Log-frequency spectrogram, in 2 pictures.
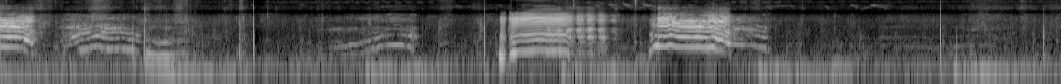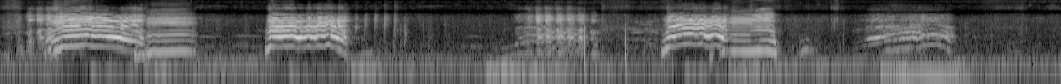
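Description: Goats bleating repeatedly: about ten loud, quavering calls of half a second to a second each, some coming in quick pairs.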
